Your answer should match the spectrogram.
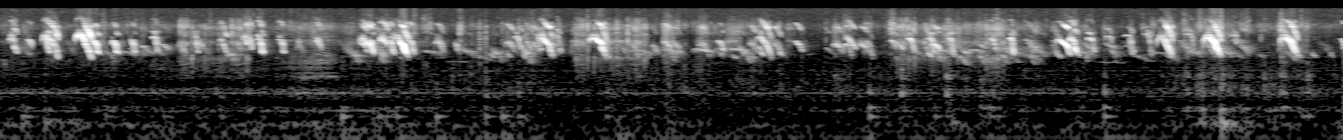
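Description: A brood of buff Silkie chicks peeping, many short high-pitched peeps overlapping in a steady chorus.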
